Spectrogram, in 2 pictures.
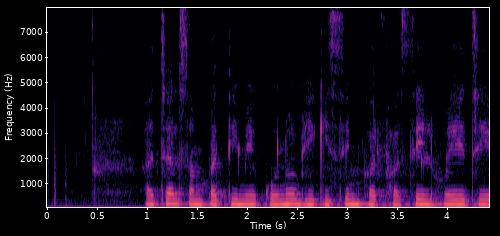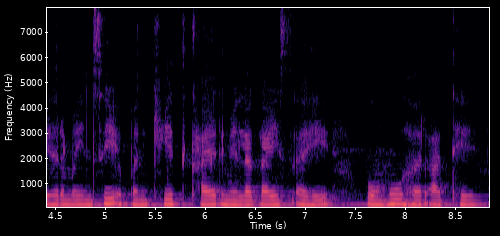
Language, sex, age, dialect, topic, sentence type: Chhattisgarhi, female, 25-30, Northern/Bhandar, banking, statement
